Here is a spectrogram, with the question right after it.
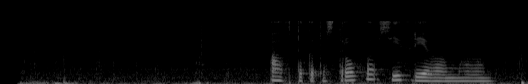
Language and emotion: Russian, neutral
